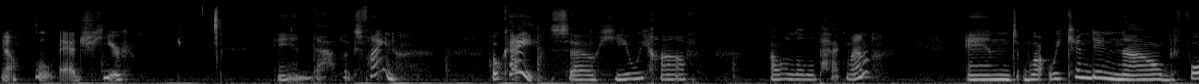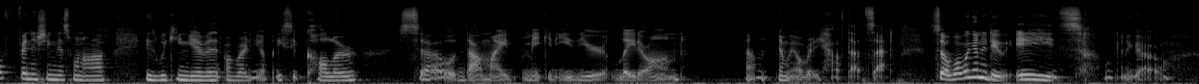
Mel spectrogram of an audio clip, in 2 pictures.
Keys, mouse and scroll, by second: 1.1 middle click, 4.0 scroll down 2, 4.5 middle click, 5.5-5.9 scroll up 1, 6.0 shift+middle click.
